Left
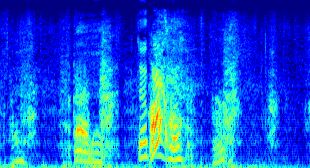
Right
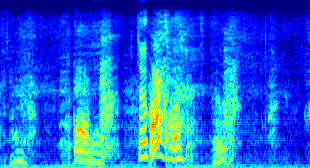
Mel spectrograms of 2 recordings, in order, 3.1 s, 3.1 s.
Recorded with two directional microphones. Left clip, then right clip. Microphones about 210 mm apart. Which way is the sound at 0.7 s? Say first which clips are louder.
Right 2 dB; 20° right (ahead or behind).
